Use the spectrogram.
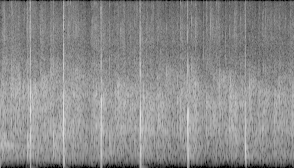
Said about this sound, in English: I want to give a big clap for Logan.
